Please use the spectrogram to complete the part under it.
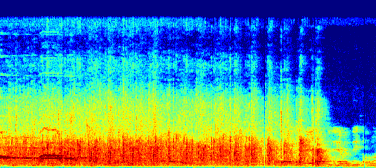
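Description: A crowd applauds loudly in an echoing hall.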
